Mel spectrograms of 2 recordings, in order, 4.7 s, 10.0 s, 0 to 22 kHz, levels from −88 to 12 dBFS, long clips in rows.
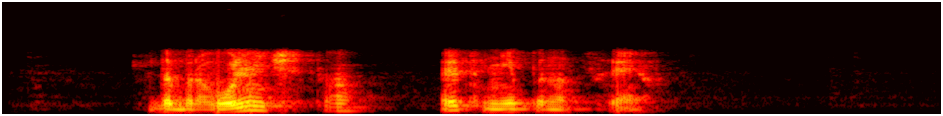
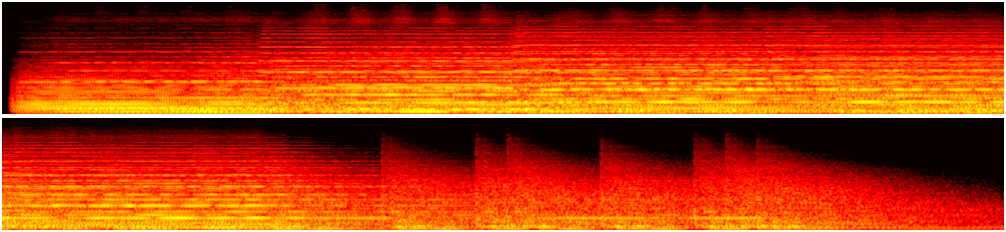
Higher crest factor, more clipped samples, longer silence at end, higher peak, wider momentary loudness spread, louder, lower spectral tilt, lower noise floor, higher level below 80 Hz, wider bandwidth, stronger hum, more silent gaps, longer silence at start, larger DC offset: first, 22 dB vs 14 dB; neither; first, 1.45 s vs 0 s; about the same, -2 dBFS vs -2 dBFS; first, 18 LU vs 10 LU; second, -22 LUFS vs -17 LUFS; first, -10 dB/octave vs -7 dB/octave; first, -78 dBFS vs -37 dBFS; second, -68 dBFS vs -30 dBFS; second, 4 kHz vs 12.5 kHz; neither; neither; first, 0.75 s vs 0.05 s; neither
